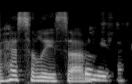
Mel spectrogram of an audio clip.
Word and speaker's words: Heceliza: I said it wrong. So Heceliza.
